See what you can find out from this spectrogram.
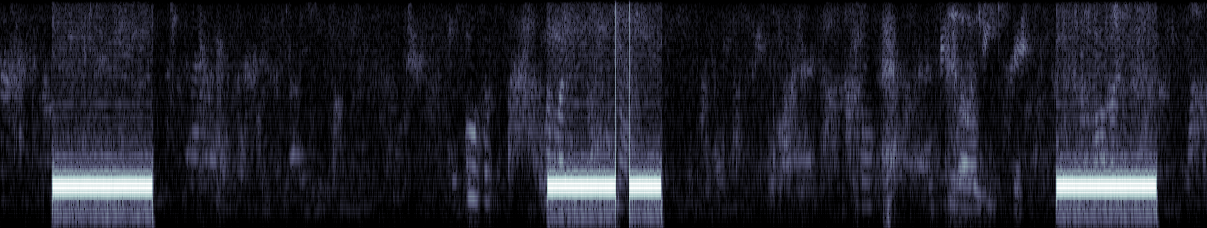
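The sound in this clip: An unanswered telephone call rings out as a ringback tone: three steady, mid-pitched tones of about a second each, evenly spaced several seconds apart, with faint voices murmuring quietly in the gaps.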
